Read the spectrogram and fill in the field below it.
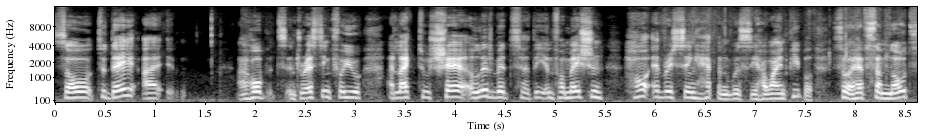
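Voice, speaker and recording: Racing at a very fast pace, a man with a German accent speaks at a high pitch with ordinary pitch variation. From Germany. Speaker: YouTuber. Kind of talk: casual video talk. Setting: outdoors in a forest. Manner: halting, many fillers.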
